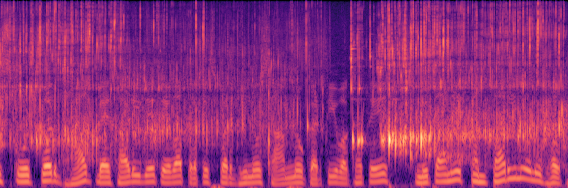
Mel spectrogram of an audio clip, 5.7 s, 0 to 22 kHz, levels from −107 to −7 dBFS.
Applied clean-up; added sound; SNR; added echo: none; Liquid; -5 dB; none.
